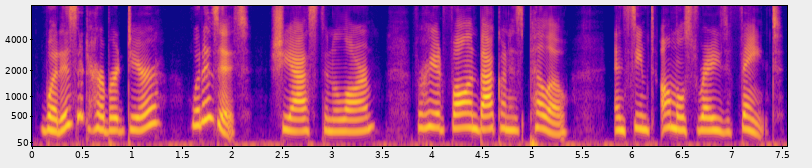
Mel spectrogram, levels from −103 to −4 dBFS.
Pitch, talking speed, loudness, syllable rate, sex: 250 Hz, 205 wpm, -19 LUFS, 5.5 syllables/s, female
